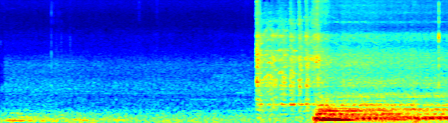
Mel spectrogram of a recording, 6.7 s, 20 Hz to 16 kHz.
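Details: 2016 Dodge Charger R/T V8, 13k miles, with settled-in Gibson exhaust, drive-by: quiet then deep hollow aggressive exhaust roar revving strongly and evenly; normal engine revving.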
